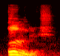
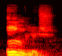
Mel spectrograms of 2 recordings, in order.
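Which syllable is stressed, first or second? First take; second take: first; first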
